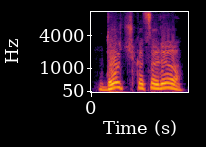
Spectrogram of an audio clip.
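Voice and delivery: loud slow genie chorus; shouted in unison. A narrator's reading. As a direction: boom in chorus. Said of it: "крикнули вони в один голос".

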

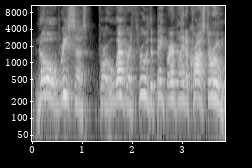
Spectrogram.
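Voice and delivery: high, loud stern teacher voice; strict teacher. Acted. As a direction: lay down the punishment sternly. Teacher scolding class.

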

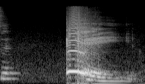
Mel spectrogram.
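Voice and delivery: A drawn out as "eyy"; sustained, falling A; diphthong demo. Shown as a demonstration. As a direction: model A as one long glide from e to i. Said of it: "We pronounce it as".

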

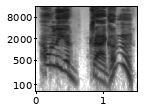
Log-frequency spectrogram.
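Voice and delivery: alarmed father crying out; cried out. Acted. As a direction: throw it back at the boy in alarm. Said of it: "cried his father".

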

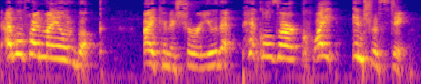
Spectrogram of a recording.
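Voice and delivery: fast, high, loud bear outburst; shouting. A narrator's reading. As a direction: rattle it off in an indignant shout. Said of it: "Bear shouted".

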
